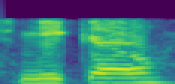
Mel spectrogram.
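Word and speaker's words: Niko: All right, yeah, like I said, my name's Nico. That's N-I-K-O. Calling from the Bank of Cardiff. And that's spelled C-A-R-D-I-F-F, as in Frank, Frank.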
